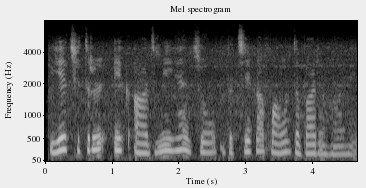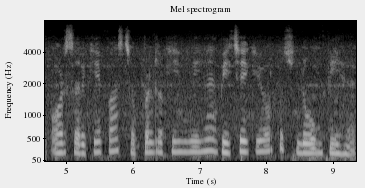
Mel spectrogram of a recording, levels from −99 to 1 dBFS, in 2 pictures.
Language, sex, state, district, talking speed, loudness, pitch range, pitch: Hindi, female, Maharashtra, Dhule, 175 wpm, -34 LUFS, 190-240 Hz, 215 Hz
